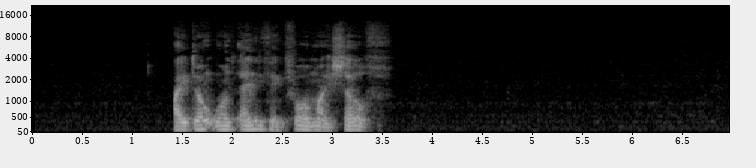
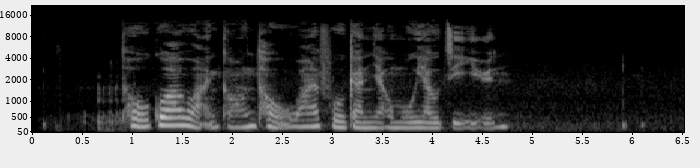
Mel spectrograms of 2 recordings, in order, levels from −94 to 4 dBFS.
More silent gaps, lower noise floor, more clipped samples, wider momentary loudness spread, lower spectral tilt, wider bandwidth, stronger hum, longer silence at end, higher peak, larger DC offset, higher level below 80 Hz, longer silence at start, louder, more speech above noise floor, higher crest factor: neither; first, -76 dBFS vs -71 dBFS; neither; second, 5 LU vs 14 LU; about the same, -6 dB/octave vs -5 dB/octave; about the same, 13 kHz vs 14 kHz; neither; first, 3.45 s vs 0.6 s; about the same, -16 dBFS vs -14 dBFS; neither; first, -72 dBFS vs -86 dBFS; first, 1.4 s vs 0.65 s; about the same, -33 LUFS vs -35 LUFS; first, 44 dB vs 37 dB; about the same, 22 dB vs 22 dB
